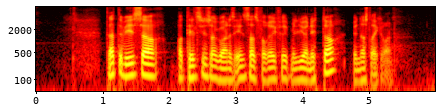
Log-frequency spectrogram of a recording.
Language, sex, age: Norwegian, male, 44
